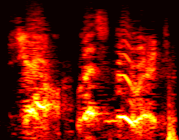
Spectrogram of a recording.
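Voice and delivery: very high, eager imitation of a wife; gleeful agreement. Wife grins and agrees to give the money, gleeful imitation.

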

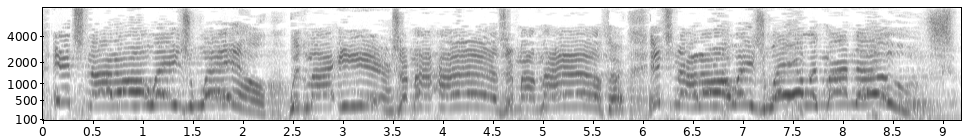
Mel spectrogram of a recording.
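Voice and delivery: high, slow shouted refrain with a cry; full-force preaching. Acted. Preacher to congregation, slow shouted crying refrain. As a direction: draw each word out like a climax.

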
